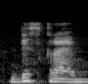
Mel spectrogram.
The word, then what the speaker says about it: डिस्क्राइब: डिस्क्राइब, dish हो गया, या डिस बोलेंगे, DIDES, डिस। CRIB, क्राइब, आई का उच्चारण जो है दोस्तों यहाँ आई के रूप में हुआ है, इसलिए क्राइब हो गया।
